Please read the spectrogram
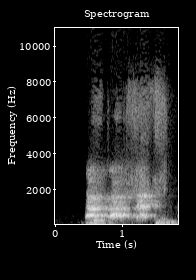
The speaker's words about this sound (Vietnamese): Nghe không có rõ, bác có thể nhắc lại giùm, tại như có con chó nó sủa nó nghe không có được.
